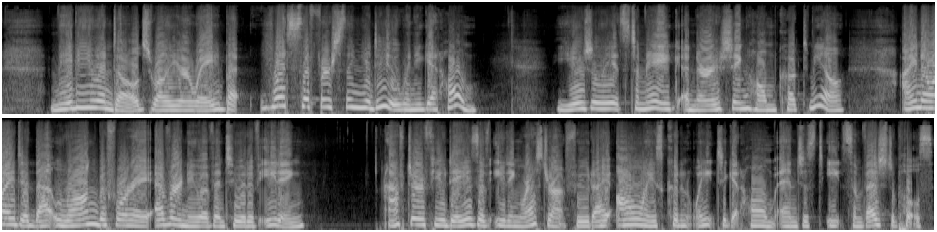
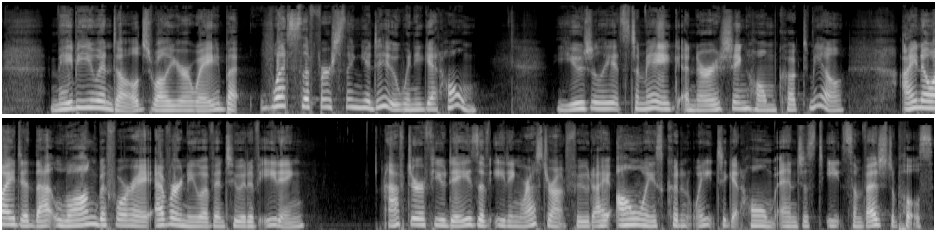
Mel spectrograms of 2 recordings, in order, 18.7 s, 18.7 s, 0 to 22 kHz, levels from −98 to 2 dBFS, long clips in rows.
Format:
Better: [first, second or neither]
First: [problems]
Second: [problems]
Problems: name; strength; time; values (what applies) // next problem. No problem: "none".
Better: second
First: distortion; heavy; 22% of the sound clipped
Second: none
